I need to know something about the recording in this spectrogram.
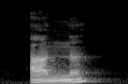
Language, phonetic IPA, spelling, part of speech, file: Russian, [ˈanːə], Анна, proper noun, Ru-Анна.ogg
- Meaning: 1. a female given name, equivalent to English Ann, Anna, or Ana 2. Alpha (A in the ICAO spelling alphabet) 3. Order of Saint Anna 4. Anna (a sailing frigate of the Russian Imperial Navy)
